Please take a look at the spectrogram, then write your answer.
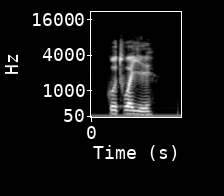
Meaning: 1. to coast 2. to pass alongside 3. to rub shoulders, to work alongside
- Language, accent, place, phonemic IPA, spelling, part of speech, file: French, France, Lyon, /ko.twa.je/, côtoyer, verb, LL-Q150 (fra)-côtoyer.wav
